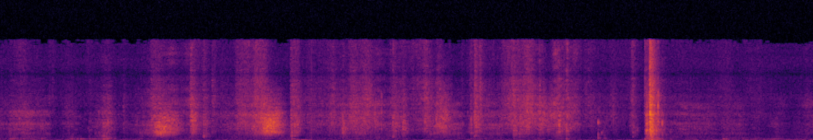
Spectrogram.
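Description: Scrub sponge rubbing and swishing against a porcelain toilet bowl in soapy water, a few soft scrubbing strokes over a low steady hum, with one sharp click about six and a half seconds in.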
